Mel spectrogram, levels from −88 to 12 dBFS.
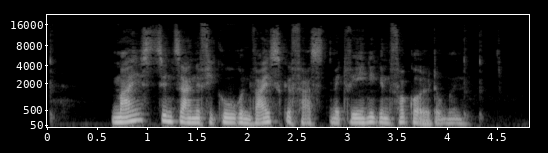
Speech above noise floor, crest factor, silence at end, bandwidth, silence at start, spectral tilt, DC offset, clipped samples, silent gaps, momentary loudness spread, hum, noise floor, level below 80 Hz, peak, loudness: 45 dB; 18 dB; 0.6 s; 16.5 kHz; 0.65 s; -7 dB/octave; under 0.1%; under 0.1%; none; 10 LU; none; -68 dBFS; -52 dBFS; -6 dBFS; -24 LUFS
